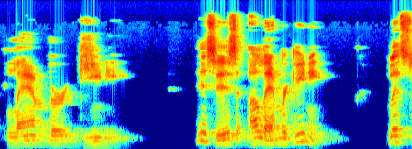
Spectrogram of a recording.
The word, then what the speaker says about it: Lamborghini: Lamborghini. We see it's not or, it's Lamborgh. And the G makes a hard G sound. Lamborghini.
